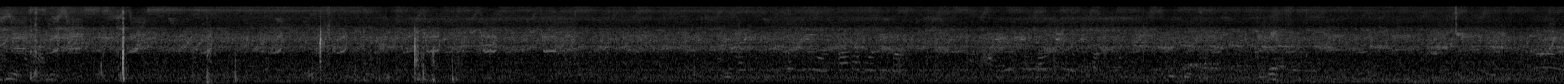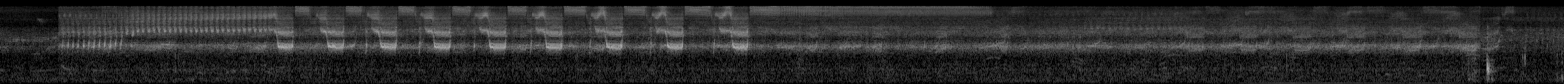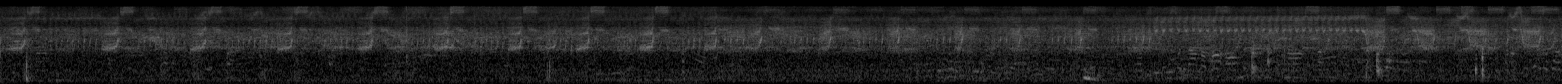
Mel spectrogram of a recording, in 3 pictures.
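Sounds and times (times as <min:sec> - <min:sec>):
insects chirring: 0:00.0 - 0:46.9.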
